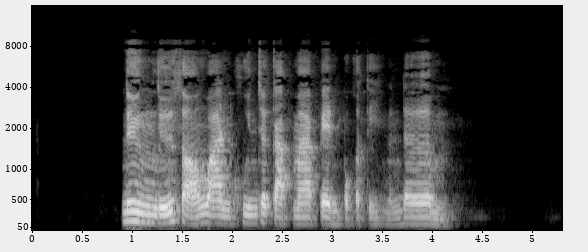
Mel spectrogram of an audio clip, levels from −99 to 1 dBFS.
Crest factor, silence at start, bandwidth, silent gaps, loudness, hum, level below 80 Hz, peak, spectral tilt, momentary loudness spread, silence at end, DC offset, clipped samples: 18 dB; 0.9 s; 9 kHz; none; -17 LUFS; none; -66 dBFS; -2 dBFS; -6 dB/octave; 14 LU; 1.2 s; under 0.1%; under 0.1%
